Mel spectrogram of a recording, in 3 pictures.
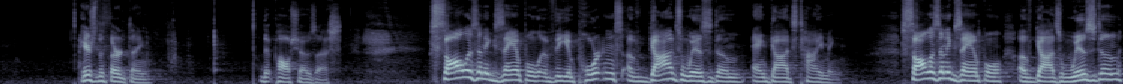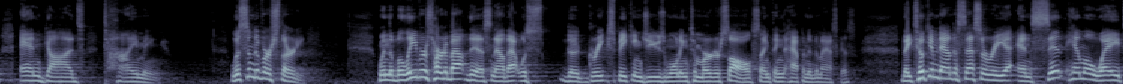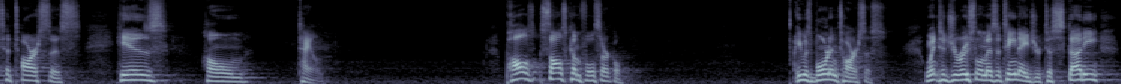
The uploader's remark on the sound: Sermon audio from Mission Church in Locust, NC.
